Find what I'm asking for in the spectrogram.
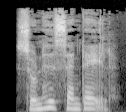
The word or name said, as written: SUNDHEDSSANDAL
